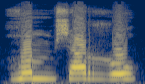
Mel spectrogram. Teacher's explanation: یہاں میم کو ظاہر کرنا ہے اور بغیر غنہ کی حکم کو ادا کریں گے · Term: اظہار شفوی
